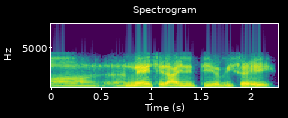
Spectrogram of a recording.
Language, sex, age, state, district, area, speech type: Maithili, male, 18-30, Bihar, Saharsa, rural, conversation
